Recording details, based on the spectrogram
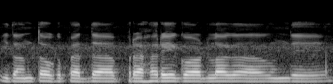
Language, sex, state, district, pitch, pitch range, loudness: Telugu, male, Andhra Pradesh, Srikakulam, 145 Hz, 145-150 Hz, -15 LUFS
